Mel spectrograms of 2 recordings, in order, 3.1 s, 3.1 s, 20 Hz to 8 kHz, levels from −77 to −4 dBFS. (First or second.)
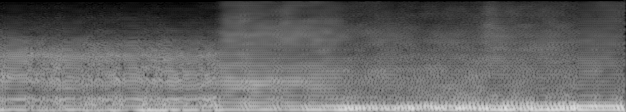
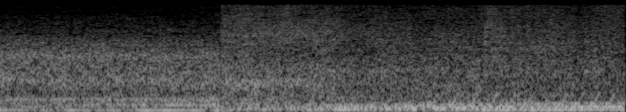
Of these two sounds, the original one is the second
